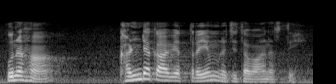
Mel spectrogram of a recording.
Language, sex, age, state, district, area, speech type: Sanskrit, male, 18-30, Karnataka, Uttara Kannada, rural, spontaneous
